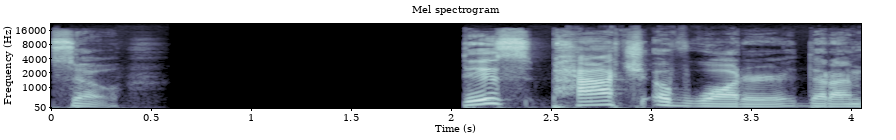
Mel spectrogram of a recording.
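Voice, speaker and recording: This man's voice sits at a medium pitch and has lively intonation. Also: very clean recording, silent background. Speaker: speedrunner. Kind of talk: tutorial. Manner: casual with fillers.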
